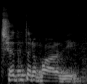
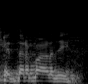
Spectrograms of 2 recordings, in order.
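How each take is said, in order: First: The name begins with a ksh cluster sound. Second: The name begins with a plain kh sound. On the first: This is the standard form of the name. "क्षेत्र होता है वैसे" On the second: This is how people locally say the name. "और क्षेत्रपाल जी भी नहीं, खेतरपाल जी"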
